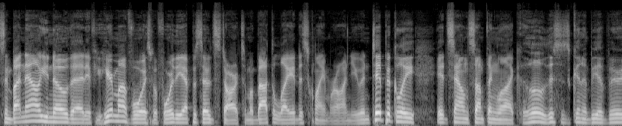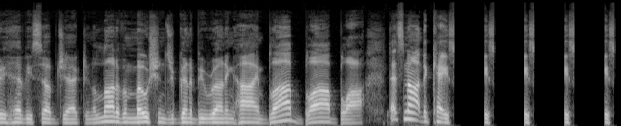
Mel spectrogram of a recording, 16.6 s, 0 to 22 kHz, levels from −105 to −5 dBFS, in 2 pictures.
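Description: This is a speech clip with a stutter with silent gaps from 14.34 s to the end. Right after "not the", a 117 ms burst of sound plays, then drops into digital silence for about 417 ms. The same burst returns four times, once every 534 ms. The audio that belonged in those gaps never plays. The likely cause is a stalled player or stream that replays its last fragment on each retry and then runs empty.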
